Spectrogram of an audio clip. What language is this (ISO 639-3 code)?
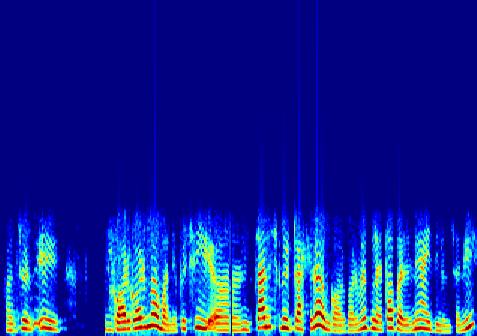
nep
